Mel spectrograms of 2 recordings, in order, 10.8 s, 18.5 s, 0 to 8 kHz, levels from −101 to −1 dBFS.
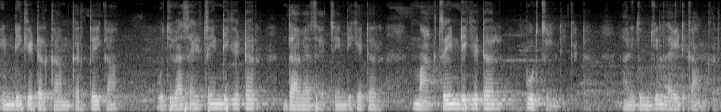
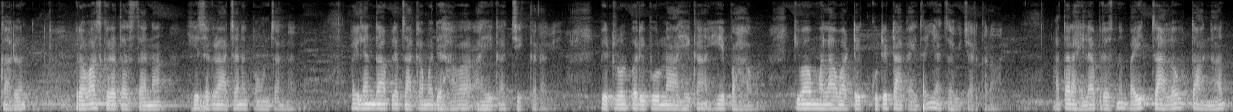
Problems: constant background noise, background conversations at intervals, low volume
